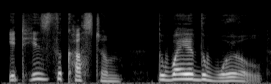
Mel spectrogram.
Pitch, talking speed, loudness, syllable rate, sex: 190 Hz, 200 wpm, -19 LUFS, 4.6 syllables/s, female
